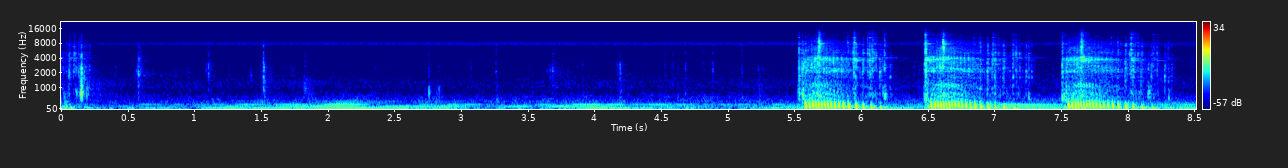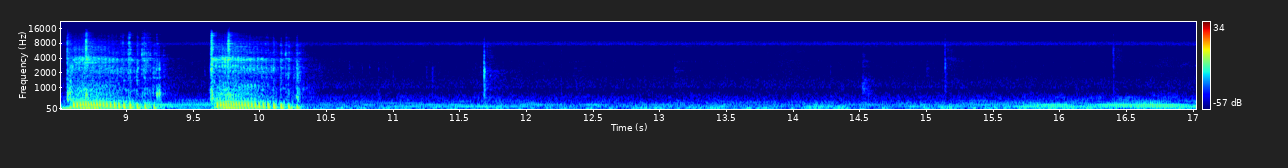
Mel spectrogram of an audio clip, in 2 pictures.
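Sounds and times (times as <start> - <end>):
chainsaw idling and revving: 0.0 - 0.3, 5.5 - 10.5.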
